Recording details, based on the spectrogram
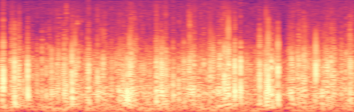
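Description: Rain at Newcastle International Airport falls steadily on a nearby surface, a dense close patter of drops with no voices.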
